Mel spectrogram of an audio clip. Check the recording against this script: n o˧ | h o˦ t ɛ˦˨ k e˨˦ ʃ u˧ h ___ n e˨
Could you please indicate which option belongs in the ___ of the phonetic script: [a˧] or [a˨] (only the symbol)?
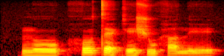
a˨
